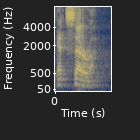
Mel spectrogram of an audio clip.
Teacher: remember that the stress is on se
